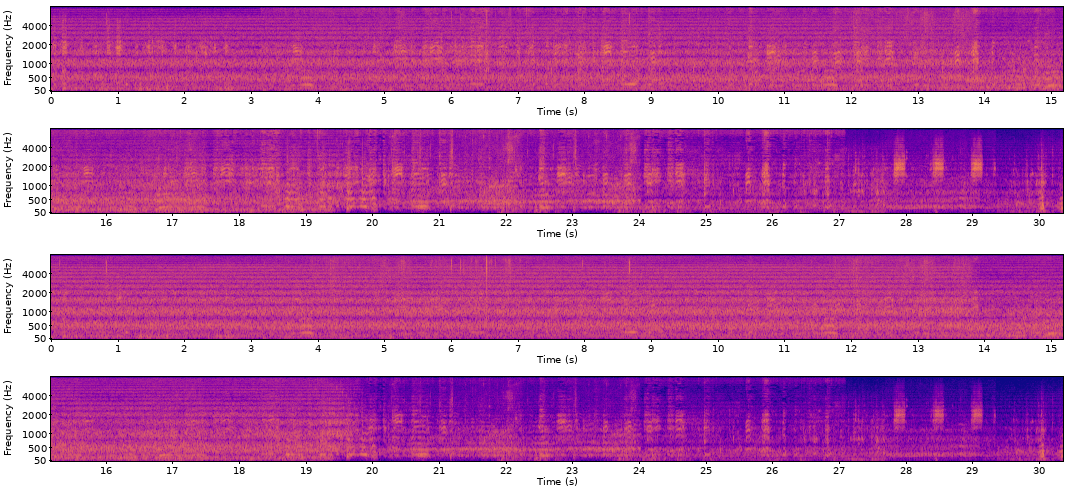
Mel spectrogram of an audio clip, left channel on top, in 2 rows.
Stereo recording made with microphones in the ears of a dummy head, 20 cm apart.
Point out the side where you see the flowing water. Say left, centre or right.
right.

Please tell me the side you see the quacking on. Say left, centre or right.
left.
